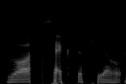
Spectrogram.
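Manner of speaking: ordinary delivery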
